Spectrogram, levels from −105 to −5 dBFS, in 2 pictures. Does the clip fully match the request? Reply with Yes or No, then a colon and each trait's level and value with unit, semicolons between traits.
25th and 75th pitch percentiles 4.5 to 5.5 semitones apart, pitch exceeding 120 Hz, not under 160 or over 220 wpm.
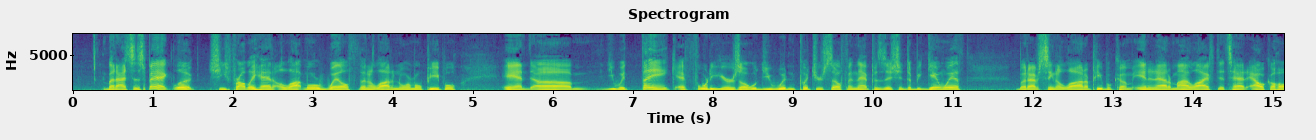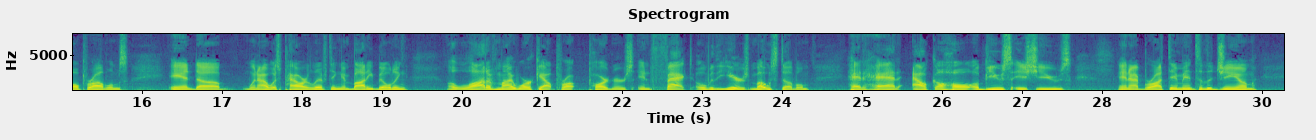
Yes: average, 4.9 semitones; medium, 140 Hz; average, 175 wpm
